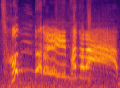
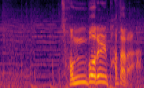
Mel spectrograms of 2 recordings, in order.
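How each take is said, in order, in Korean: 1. 목소리가 날카롭고 쥐어짜는 듯 찢어진다. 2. 목소리가 차분하고 온화하며 절제되어 있다. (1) "특유의 찢어지는 목소리 있잖아요" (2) "되게 얌전했어요"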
